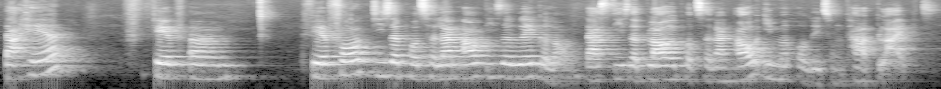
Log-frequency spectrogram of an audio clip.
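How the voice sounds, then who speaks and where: A woman in her thirties from Taiwan, a ceramic designer explaining her work in careful, halting German with many fillers. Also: mid-range voice, steady tone. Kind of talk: studio tour explanation. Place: indoor ceramics studio, small room. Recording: roomy studio echo.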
